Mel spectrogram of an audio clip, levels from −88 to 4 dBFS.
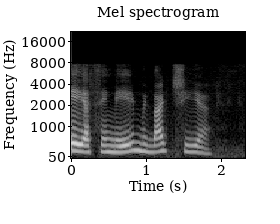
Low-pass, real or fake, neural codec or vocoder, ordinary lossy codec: none; fake; codec, 16 kHz, 0.8 kbps, ZipCodec; none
